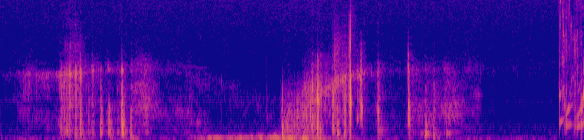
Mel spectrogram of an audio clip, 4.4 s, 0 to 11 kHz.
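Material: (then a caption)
Silicone. Fingertips and palms cup and rub both soft silicone ear-shaped pieces of a 3Dio binaural microphone on a tripod in an ear massage. The result is a muffled, bass-heavy rubbing with squishy, gurgling bursts, and a brighter rustle at the end.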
